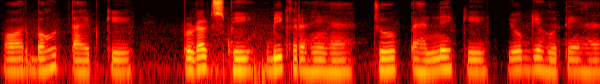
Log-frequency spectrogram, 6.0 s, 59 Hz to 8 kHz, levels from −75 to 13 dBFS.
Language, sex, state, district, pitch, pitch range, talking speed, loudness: Hindi, male, Chhattisgarh, Raipur, 130 Hz, 125-140 Hz, 150 wpm, -22 LUFS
